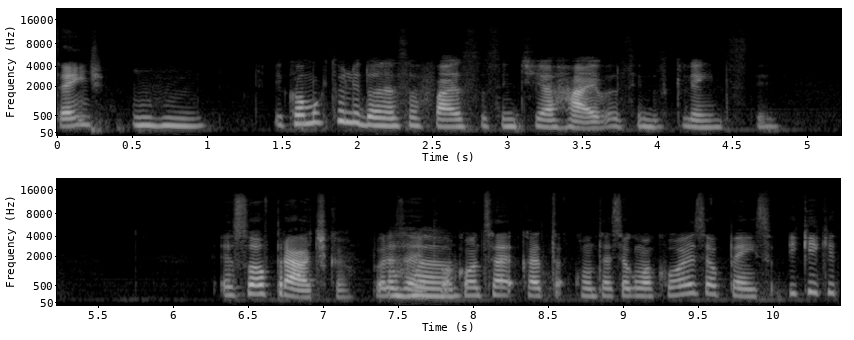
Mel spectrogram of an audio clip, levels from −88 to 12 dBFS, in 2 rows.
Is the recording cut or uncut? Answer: uncut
